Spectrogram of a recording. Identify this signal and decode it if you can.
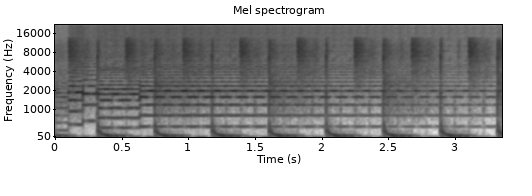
There is no code.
